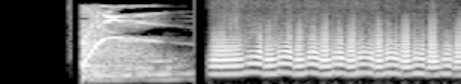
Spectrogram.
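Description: A cartoon sound effect about half a second in: a quick sweep up in pitch that then dies away, as a character vanishes from the picture. From about one second in, a short warbling musical sting with a wobbling tune, a scene-change jingle.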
